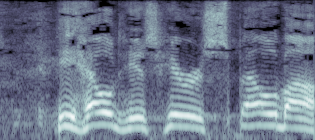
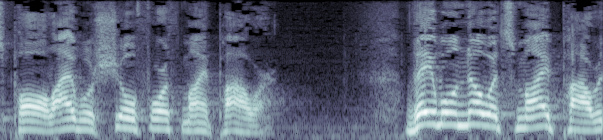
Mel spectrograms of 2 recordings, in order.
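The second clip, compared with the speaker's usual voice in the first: usual speaking voice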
